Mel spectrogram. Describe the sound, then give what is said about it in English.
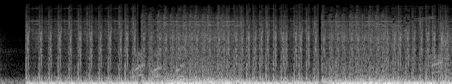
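Rapid automatic gunfire in a video game comes as a loud, dense stream of shots with a couple of brief breaks, and nothing else is audible. “Are you shooting something? I'm not shooting at an enemy, I was just shooting to shoot.”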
